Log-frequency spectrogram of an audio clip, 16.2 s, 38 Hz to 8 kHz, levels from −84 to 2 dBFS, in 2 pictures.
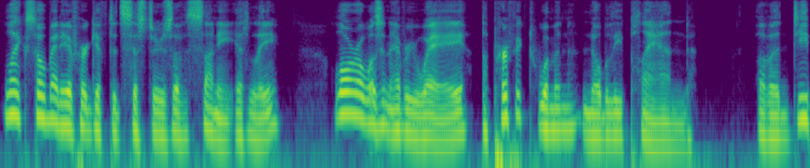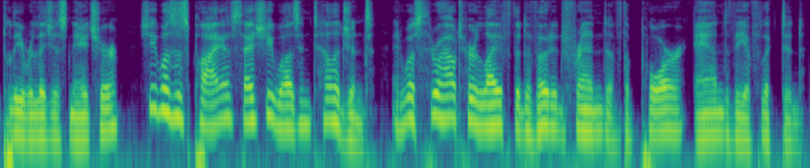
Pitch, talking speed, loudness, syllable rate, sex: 130 Hz, 175 wpm, -17 LUFS, 5.1 syllables/s, male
